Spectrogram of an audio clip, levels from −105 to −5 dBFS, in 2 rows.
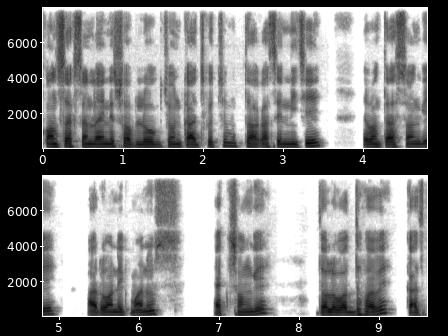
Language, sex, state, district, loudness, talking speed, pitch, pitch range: Bengali, male, West Bengal, Dakshin Dinajpur, -16 LUFS, 130 wpm, 140 Hz, 135-170 Hz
